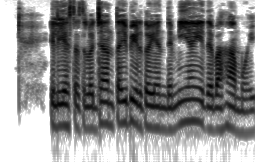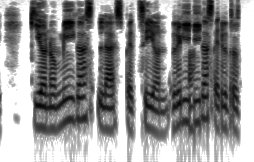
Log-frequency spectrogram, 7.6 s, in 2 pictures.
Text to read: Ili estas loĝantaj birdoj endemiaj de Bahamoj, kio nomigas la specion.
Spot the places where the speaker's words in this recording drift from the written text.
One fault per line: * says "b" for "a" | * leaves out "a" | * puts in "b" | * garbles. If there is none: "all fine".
* garbles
